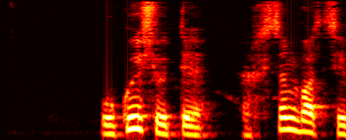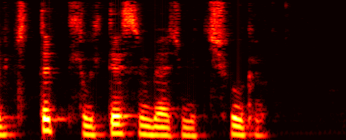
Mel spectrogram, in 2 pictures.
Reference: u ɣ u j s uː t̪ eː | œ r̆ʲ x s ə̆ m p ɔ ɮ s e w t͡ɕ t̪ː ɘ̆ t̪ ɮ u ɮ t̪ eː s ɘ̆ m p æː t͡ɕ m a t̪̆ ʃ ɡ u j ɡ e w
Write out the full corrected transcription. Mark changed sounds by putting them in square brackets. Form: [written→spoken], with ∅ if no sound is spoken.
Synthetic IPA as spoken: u ɣ u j [s→ʃ] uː t̪ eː | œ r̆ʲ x s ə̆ m p ɔ ɮ s e w t͡ɕ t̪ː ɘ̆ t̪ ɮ u ɮ t̪ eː s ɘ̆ m p æː t͡ɕ m [a→e] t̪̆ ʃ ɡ u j ɡ e w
